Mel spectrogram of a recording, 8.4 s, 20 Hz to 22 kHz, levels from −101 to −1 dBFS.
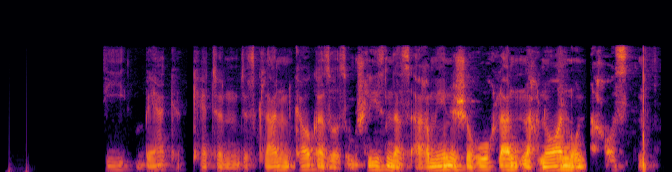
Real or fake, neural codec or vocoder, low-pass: real; none; 7.2 kHz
